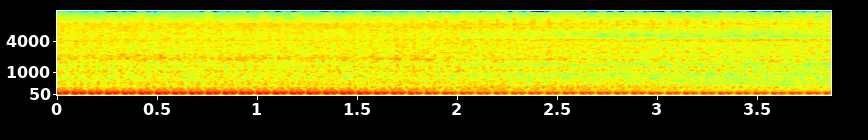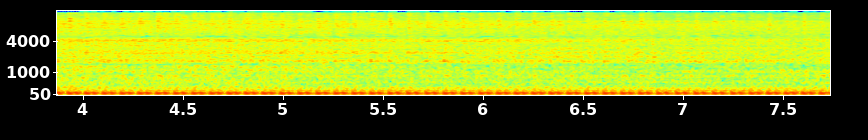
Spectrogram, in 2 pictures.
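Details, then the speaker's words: 2017 Phantom motorcycle that sat in a barn for years, running on fresh fuel with the old gas drained and a charged battery: engine fires, revs briefly, then drops to a steady, even idle thump of about four beats a second; sounds good. "Fresh fuel. See what happens. All right, everything sounds good."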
